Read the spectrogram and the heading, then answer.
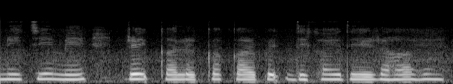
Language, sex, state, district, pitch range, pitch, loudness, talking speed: Hindi, female, Arunachal Pradesh, Longding, 225-235 Hz, 230 Hz, -16 LUFS, 130 wpm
